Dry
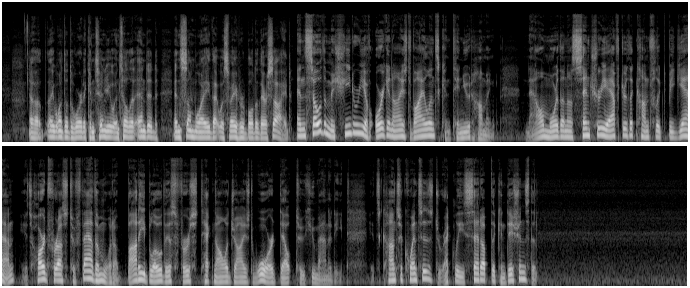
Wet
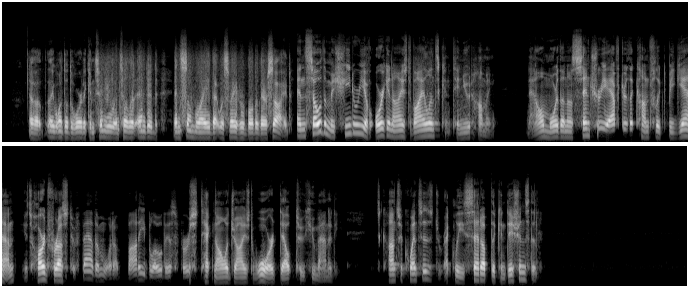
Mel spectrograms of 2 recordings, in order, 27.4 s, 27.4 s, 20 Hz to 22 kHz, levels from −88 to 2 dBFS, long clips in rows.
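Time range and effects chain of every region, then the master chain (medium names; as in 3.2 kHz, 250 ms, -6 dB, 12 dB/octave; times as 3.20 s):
1.94–5.44 s: CVSD coder 64 kbps + loudspeaker Doppler distortion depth 0.35 ms
8.12–10.63 s: companding laws mixed up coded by A + delay 116 ms -24 dB
11.91–12.74 s: high-pass 420 Hz 24 dB/octave + band-stop 3.4 kHz, Q 13
15.07–17.46 s: high-pass 400 Hz + compression 1.5:1, threshold -37 dBFS + tape spacing loss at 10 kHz 32 dB
20.35–22.69 s: bass shelf 360 Hz -5.5 dB + hum notches 60/120/180/240/300/360/420/480/540 Hz + upward expansion, over -38 dBFS
whole clip: gate -47 dBFS, range -12 dB; spectral noise reduction 13 dB; Chebyshev band-pass 430–4700 Hz, order 3; trim +6.5 dB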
